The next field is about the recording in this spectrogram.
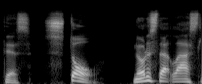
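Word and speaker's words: стол: We say it like this, stole.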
